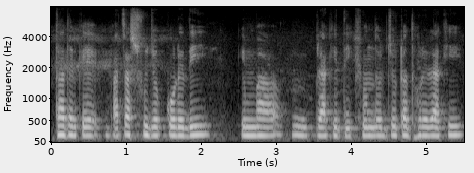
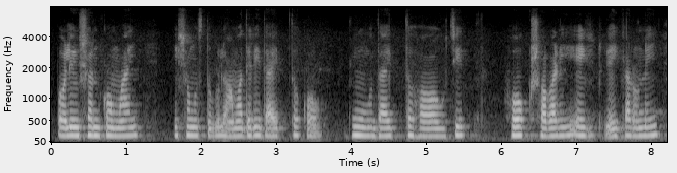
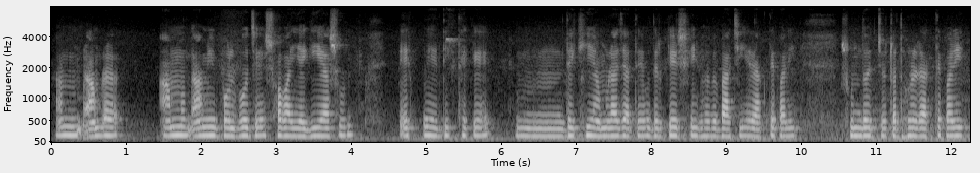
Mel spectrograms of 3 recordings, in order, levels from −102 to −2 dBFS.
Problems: none marked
